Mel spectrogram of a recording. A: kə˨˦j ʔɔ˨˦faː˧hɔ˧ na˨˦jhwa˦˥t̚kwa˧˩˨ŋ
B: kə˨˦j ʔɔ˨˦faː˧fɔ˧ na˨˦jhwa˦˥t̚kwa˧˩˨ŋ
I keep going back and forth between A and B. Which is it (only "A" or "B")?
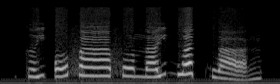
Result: B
